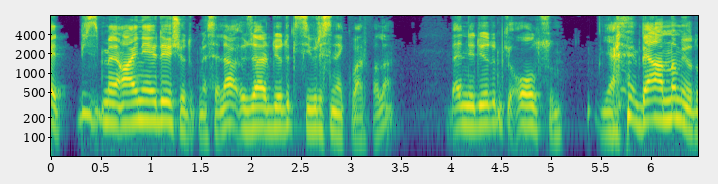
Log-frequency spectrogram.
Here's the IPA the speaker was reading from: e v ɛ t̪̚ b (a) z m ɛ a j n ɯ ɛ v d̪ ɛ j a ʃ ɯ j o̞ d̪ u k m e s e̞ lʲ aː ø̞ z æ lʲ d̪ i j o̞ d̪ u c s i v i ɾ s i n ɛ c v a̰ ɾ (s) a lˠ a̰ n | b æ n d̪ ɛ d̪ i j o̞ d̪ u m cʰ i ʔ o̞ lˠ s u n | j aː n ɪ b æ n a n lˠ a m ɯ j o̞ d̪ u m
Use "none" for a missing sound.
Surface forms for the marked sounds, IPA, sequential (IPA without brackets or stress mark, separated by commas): i, f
